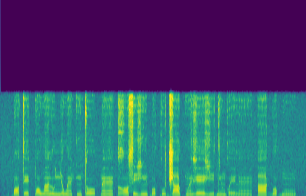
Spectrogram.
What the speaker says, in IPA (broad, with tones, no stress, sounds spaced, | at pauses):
ɓ ɔ˦˨ t eː˨ ɡ͡b ɔ˧ w ã˧ l u˧ ɲ ə˧ w ɛ̃˨ k ĩ˨ t oː˦˨ k͡p ɛ̃˧ | ɣ ɔ˧ s i˦ ɣ ĩ˧ ɓ o˧ k u˦ d͡ʒ aː˦ kʷ ɛ̃˨ ɣ eː˦ ɣ i˧ d ĩ˧ ɡʷ eː˨ l ɛ̃˨ | aː˧ ɡ͡b o˦ ɡ͡b ũ˨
